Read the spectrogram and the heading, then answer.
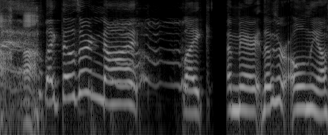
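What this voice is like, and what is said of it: Usual voice. Nothing is said of it.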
